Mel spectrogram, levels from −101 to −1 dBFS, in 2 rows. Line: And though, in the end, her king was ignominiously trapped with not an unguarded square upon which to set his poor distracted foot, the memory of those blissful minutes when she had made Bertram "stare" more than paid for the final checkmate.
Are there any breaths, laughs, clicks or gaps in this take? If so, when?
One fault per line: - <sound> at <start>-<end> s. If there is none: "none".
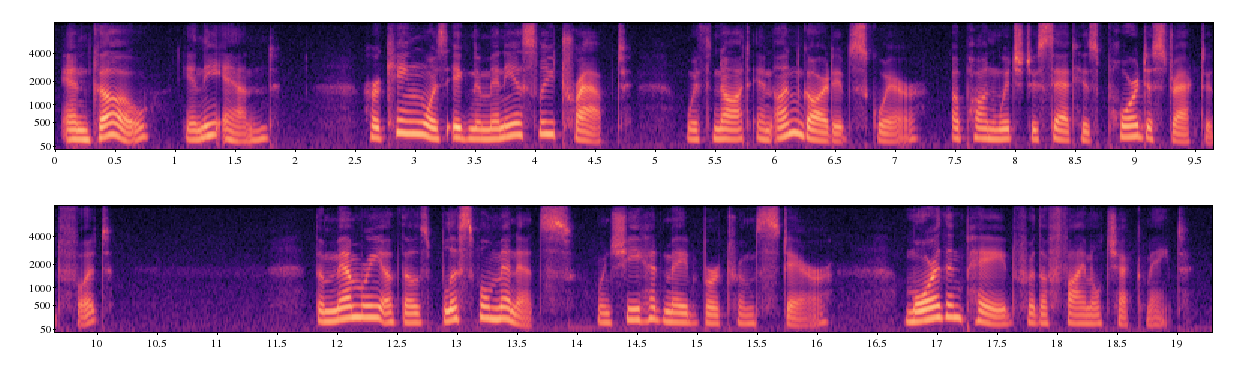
none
